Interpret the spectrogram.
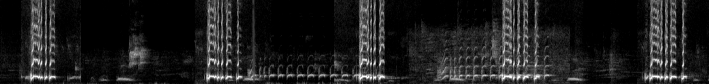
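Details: Local wild zebra dove with a big 'kung' voice, singing actively to lure other doves into song: loud harmonic cooing bursts about every three seconds, separated by quieter runs of rapid evenly spaced notes.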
